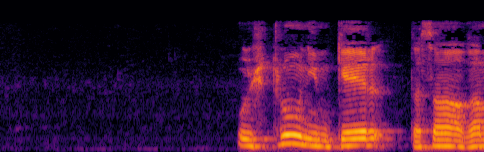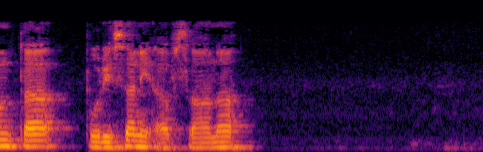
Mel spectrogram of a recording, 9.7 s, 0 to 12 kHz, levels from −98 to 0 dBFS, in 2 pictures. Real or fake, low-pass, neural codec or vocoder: real; 7.2 kHz; none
